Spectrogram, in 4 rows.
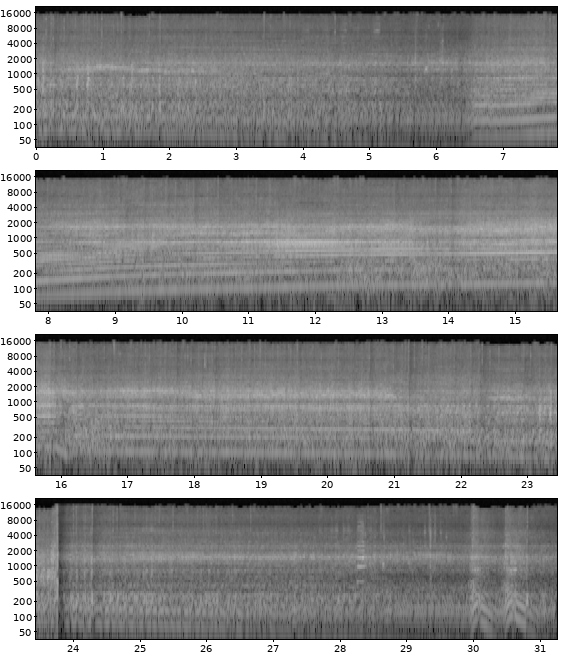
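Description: Kawasaki Z1000 inline-four running through an aftermarket 4-into-1 exhaust with its baffle insert fitted, heard from the rider's seat on the move. After about six seconds the throttle opens and the engine note climbs steadily for several seconds and holds. Midway it drops suddenly as the throttle closes, then runs steady and eases off near the end.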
